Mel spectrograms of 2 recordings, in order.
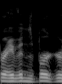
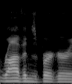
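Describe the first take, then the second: First: The first part sounds like English 'raven'. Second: The first part is said the German way. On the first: The speaker calls it wrong. "I think I say it wrong every time" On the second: The speaker calls it right. "is actually, I believe, how you're supposed to pronounce that"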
